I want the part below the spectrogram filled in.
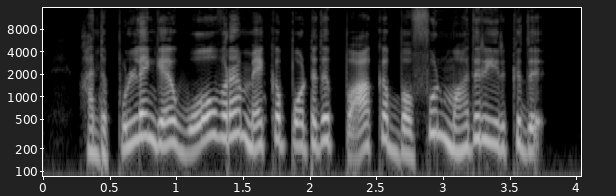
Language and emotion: Tamil, disgusted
